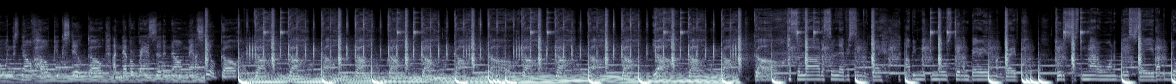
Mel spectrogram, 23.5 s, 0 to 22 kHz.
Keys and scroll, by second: 1.6 ctrl+j, 2.0 ctrl+t, 7.2 ctrl+j, 7.7 ctrl+t, 19.7 ctrl+t.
